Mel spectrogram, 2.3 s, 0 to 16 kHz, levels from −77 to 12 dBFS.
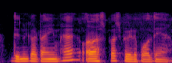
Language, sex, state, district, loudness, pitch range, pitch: Hindi, male, Uttar Pradesh, Muzaffarnagar, -17 LUFS, 125-145 Hz, 130 Hz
